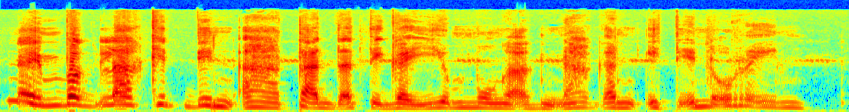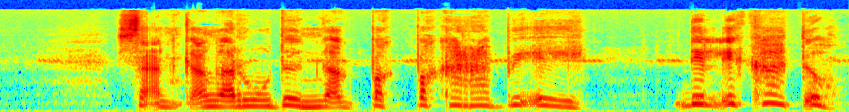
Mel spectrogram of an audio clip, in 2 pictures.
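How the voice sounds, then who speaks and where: A woman acts out an older mother, worried and caring, in a radio drama. Her voice is husky and swings widely in pitch. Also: lively intonation, normal speed. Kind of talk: Ilocano radio drama acting.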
